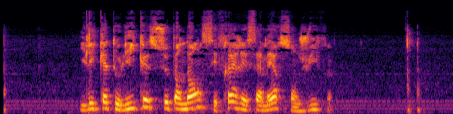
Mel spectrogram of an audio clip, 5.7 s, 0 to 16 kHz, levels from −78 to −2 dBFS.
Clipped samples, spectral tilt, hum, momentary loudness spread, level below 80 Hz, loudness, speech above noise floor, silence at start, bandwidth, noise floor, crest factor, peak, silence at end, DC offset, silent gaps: under 0.1%; -3.5 dB/octave; none; 15 LU; -50 dBFS; -13 LUFS; 33 dB; 0.05 s; 11.5 kHz; -47 dBFS; 14 dB; 0 dBFS; 0.45 s; under 0.1%; none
